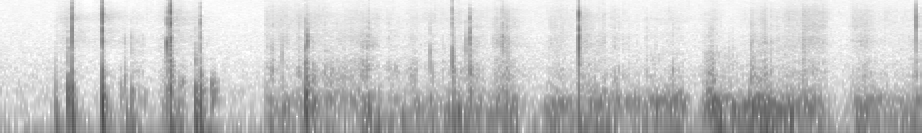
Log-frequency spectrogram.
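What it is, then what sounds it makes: Beeswax wrap stack. Long nails tap and scratch the top sheets of a stack of flat beeswax-coated cotton wraps. Sharp, bright clicking taps come first, then a soft, continuous low rustling and scratching with occasional crisp ticks. The sound stays quiet and close, with no ringing after each tap.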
